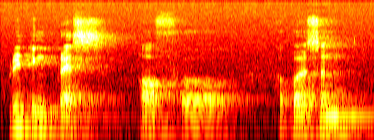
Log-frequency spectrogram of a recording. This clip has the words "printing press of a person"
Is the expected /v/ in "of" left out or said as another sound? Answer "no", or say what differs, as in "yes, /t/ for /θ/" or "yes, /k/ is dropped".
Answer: yes, /f/ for /v/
